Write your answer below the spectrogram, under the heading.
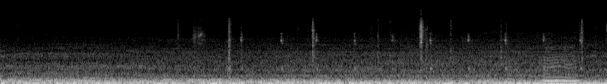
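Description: Inside the cabin of a GMC Terrain SUV rolling slowly: a steady low engine and road rumble, with scattered faint ticks and clicks.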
